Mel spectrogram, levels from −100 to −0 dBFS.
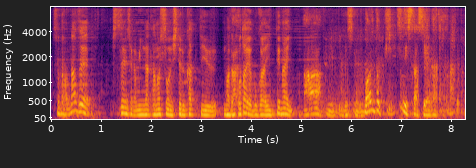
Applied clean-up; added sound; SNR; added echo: neural separator model SepFormer DNS4.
